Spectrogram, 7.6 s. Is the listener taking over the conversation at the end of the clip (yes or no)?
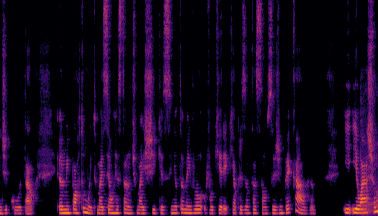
no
